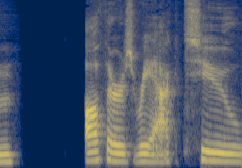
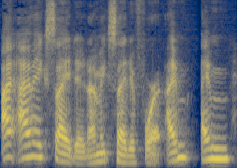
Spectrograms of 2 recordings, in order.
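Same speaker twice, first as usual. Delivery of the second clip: normal talking voice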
